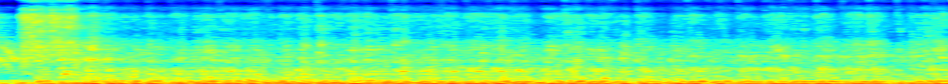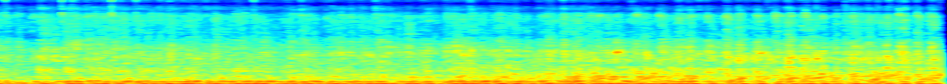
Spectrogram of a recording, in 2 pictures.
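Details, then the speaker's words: Seeker Craft boat inboard engine run just after a Berkeley jet pump install, with no water supply (pump needs none). It starts quickly and runs evenly with no noise or vibration: a successful install. "Definitely a success. No noise and no vibration."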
